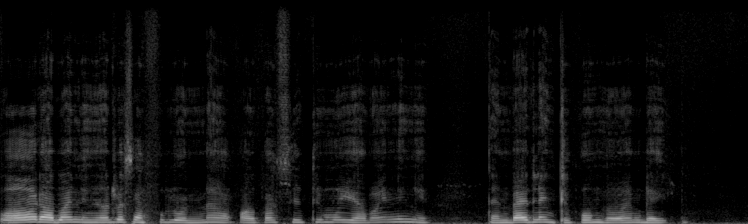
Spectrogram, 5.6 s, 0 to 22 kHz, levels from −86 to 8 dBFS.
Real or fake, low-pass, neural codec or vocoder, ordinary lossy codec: fake; none; codec, 44.1 kHz, 1.7 kbps, Pupu-Codec; none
